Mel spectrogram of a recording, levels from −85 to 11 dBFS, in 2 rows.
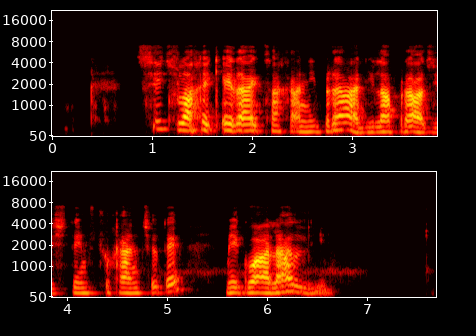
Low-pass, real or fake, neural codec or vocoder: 7.2 kHz; fake; codec, 16 kHz, 16 kbps, FunCodec, trained on Chinese and English, 50 frames a second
